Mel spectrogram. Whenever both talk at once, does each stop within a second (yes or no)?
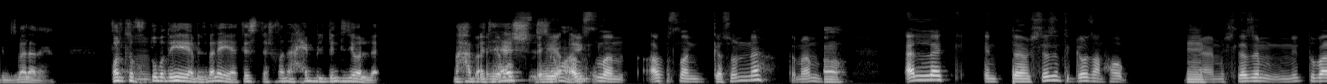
no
